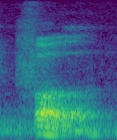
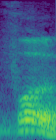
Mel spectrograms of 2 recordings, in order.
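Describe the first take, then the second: First: 'full' with short lowered u, near fol; correct lax U. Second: 'Full' with tense long 'oo', like fool; high U. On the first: Teacher corrects the reading for students, correct lax U. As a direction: model 'full' slowly with a lax 'uh-oo'. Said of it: "tapi full". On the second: Teacher contrasts the other word for students, high U. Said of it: "ini U tinggi". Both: Shown as a demonstration.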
